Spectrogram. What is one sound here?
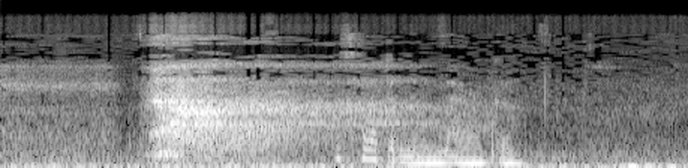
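A young woman snores loudly close by.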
